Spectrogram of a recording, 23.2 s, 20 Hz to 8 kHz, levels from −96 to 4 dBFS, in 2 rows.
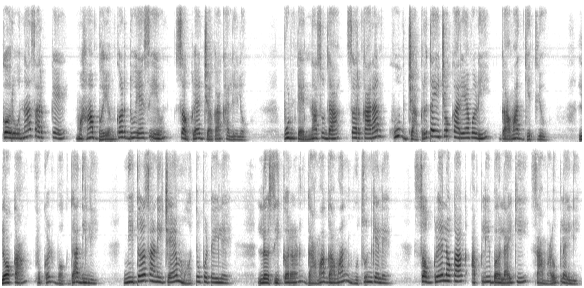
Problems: background sounds at intervals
